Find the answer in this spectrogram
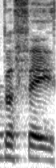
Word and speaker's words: Buffet: in the serum but a lot of people pronounce it buff it and i actually think that's the correct way to say it so boring anyway this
